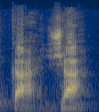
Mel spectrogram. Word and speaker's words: cajá: Quando eu falo cajá, repare que a sílaba tônica é a última.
